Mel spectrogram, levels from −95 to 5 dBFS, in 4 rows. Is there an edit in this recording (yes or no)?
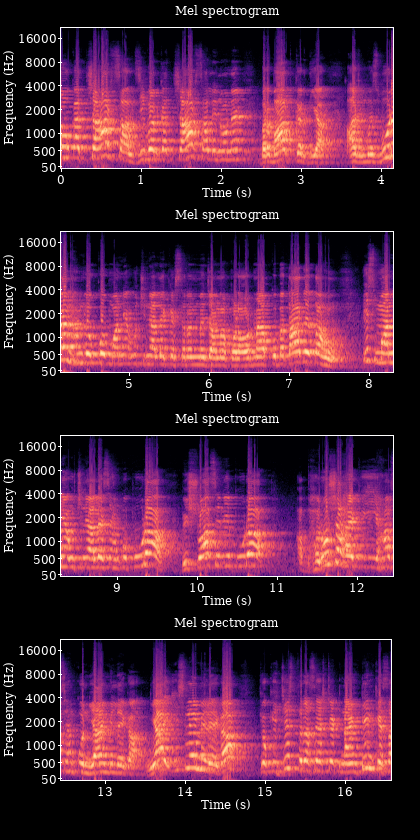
no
